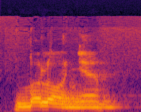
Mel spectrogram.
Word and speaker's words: bologna: say well i'll just this is the italian pronunciation of the word bologna okay so i've always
